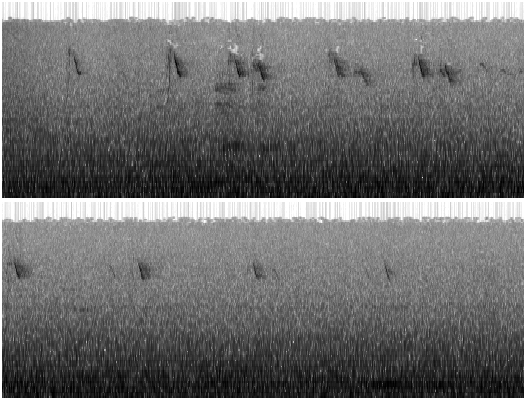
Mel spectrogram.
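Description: Small bird giving about a dozen short, thin, high calls, each sliding down in pitch, coming more often in the first half and spacing out toward the end, over a steady low background rumble.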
